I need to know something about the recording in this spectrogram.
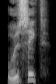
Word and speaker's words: udsigt: Another situation where the D sound is silent is when it is a part of a combined word like Ordbog. Ordbog. Udsigt.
